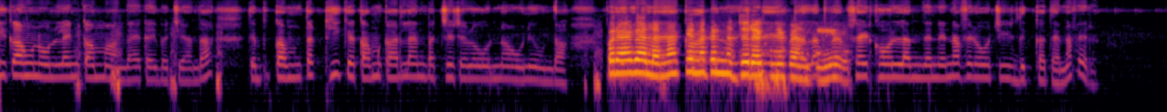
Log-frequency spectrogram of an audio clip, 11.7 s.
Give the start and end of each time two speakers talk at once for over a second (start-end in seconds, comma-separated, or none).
6.3-8.5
